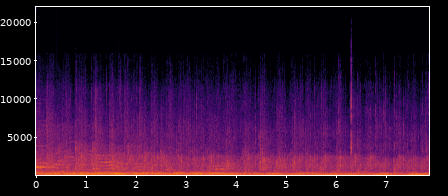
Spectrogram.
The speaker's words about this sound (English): Everybody put your hands together. Bless you, band. Thank you, worship team. Come on, put your hands together.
